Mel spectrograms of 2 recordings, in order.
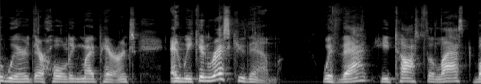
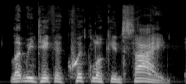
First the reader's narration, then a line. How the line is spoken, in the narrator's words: Amy whispered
